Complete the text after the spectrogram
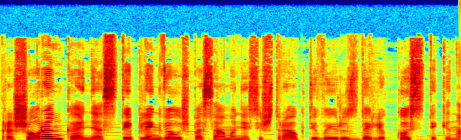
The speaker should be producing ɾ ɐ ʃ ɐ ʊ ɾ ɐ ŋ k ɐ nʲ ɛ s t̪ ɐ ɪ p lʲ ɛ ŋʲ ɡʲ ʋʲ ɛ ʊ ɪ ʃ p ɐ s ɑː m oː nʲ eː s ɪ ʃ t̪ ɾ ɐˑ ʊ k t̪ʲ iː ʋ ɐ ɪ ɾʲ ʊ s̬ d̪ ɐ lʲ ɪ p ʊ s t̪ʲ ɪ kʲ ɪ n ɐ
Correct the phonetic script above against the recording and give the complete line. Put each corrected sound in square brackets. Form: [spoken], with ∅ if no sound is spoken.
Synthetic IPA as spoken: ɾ ɐ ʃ ɐ ʊ ɾ ɐ ŋ k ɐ nʲ ɛ s t̪ ɐ ɪ p lʲ ɛ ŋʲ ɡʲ ʋʲ ɛ ʊ ɪ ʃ p ɐ s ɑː m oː nʲ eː s ɪ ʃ t̪ ɾ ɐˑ ʊ k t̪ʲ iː ʋ ɐ ɪ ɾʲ ʊ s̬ d̪ ɐ lʲ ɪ [k] ʊ s t̪ʲ ɪ kʲ ɪ n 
